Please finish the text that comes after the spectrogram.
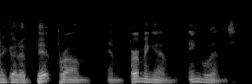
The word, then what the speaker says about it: Birmingham: And then 2 weeks after that, we're going to go to Bitbrum in Birmingham, England, not Birmingham.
